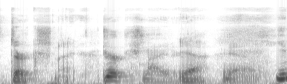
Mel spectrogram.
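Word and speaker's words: Dirkschneider: Dirkenschneider. Actually, it's Dirk Schneider.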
